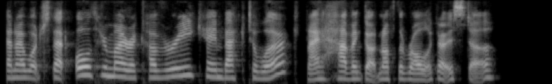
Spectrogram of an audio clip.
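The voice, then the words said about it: Australian accent. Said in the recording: “We're from Melbourne, Australia, as you can tell by the silly accents.”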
